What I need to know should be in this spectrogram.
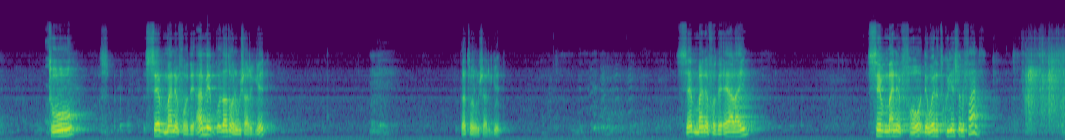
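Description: An elderly man speaks with animation into a microphone, in bursts with pauses.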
